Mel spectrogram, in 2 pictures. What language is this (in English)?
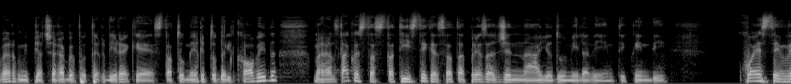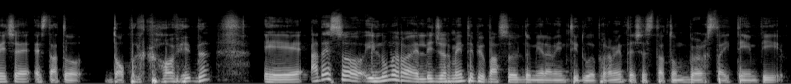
Italian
